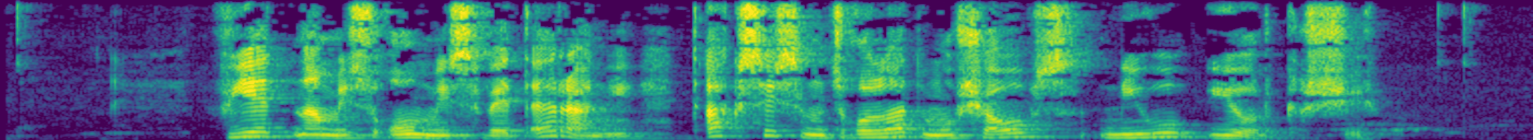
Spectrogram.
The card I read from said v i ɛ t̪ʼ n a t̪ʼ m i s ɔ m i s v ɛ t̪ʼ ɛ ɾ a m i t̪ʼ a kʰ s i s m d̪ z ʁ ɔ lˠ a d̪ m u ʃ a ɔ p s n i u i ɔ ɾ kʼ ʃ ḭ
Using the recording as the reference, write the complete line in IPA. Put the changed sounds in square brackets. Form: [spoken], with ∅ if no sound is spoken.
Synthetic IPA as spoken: v i ɛ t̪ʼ n a [∅] m i s ɔ m i s v ɛ t̪ʼ ɛ ɾ a [n] i t̪ʼ a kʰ s i s m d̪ z ʁ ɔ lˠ a d̪ m u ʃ a ɔ p s n i u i ɔ ɾ kʼ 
